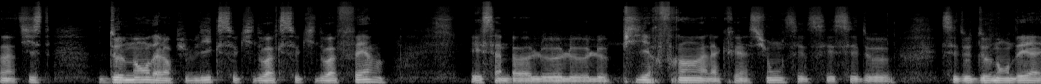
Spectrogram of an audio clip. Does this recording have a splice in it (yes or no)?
yes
